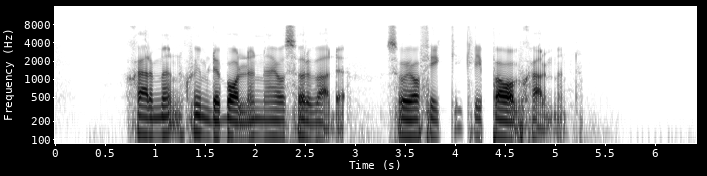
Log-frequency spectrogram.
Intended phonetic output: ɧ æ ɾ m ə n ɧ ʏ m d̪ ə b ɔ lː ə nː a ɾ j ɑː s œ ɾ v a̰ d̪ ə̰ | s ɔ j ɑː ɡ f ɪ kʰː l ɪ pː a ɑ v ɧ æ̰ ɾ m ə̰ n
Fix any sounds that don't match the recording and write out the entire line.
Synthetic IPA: ɧ æ ɾ m ə n ɧ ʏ m d̪ ə b ɔ lː ə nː æ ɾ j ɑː s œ ɾ v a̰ d̪ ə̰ | s ɔ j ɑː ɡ f ɪ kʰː l ɪ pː a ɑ v ɧ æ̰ ɾ m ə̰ n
